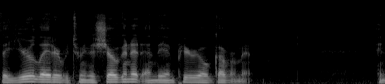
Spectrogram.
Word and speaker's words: shogunate: Um, in 1867, Japan's Tokugawa shogunate, is it shogunate? Is that how you pronounce that?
